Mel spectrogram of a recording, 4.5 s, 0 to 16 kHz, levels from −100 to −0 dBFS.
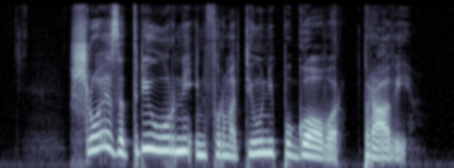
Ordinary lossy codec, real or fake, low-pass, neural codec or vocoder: none; real; 14.4 kHz; none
